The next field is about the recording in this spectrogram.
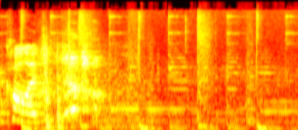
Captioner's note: gasps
